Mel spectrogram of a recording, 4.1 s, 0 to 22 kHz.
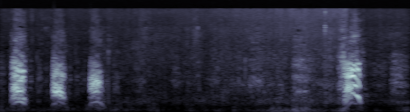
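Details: Nico and Zeeva, German Shepherds on a winter wander in Hawick, Scotland, filmed on a Samsung S23 Ultra: three rapid barks, a lull with low rumbling, then one loud bark and a soft yip.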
